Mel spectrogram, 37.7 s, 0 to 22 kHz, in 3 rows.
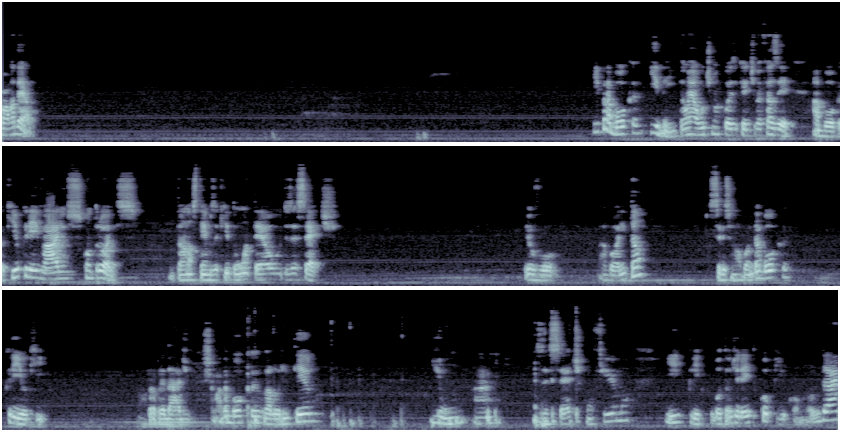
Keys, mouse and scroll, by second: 0.7 click, 1.8-3.5 drag, 3.9 g, 5.3 click, 6.0 click, 6.2 g, 7.3 click, 8.3 click, 11.3 click, 12.6-17.4 drag, 18.1-21.7 drag, 22.7 click, 24.5 click, 24.9 middle click, 25.4 click, 26.8 click, 27.5 click, 28.6-31.5 typing, 29.2 shift+Tab, 30.3 Tab, 30.9 Tab, 33.1 7, 33.2 Return, 35.0 right click, 36.3 click.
